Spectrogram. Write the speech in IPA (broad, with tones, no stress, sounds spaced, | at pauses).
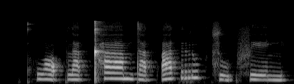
kʰ w ɔ˨˩ ʔ p l a˨˩ t̚ kʰ aː˧ m d a˨˩ t̚ ʔ a˦˥ t̚ r u˥˩ k̚ s u˨˩ ʔ f e˧ n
